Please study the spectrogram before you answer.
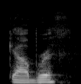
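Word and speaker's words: Galbreath: Um although JJ uh Galbreth, is that how you pronounce his last name?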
